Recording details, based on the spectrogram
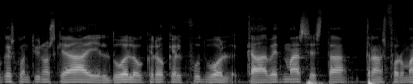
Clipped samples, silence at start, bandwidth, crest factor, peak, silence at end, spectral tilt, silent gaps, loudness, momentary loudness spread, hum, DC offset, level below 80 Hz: under 0.1%; 0 s; 18 kHz; 18 dB; -12 dBFS; 0 s; -6 dB/octave; none; -29 LUFS; 8 LU; none; under 0.1%; -38 dBFS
